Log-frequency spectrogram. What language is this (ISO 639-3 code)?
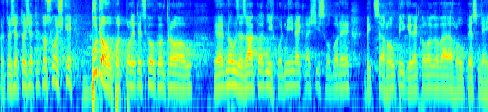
ces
